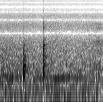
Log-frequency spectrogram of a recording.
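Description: Quiet room tone with two faint, short clicks, about half a second and just under a second in, over a faint steady low hum.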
